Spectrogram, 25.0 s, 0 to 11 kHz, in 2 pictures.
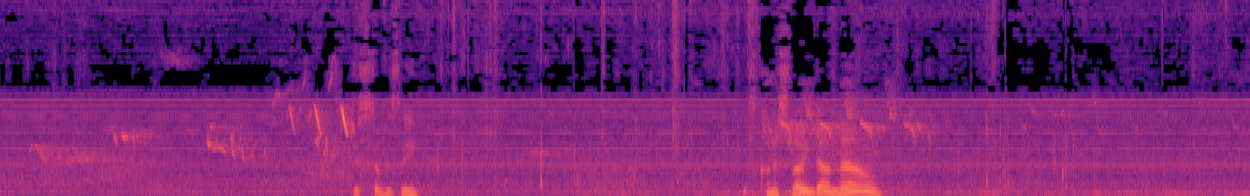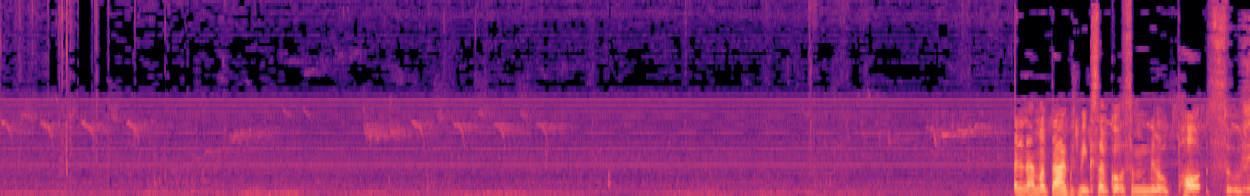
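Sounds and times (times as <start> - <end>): distant birds chirping: 0.2 - 4.2, 5.1 - 19.1, 19.7 - 25.0.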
